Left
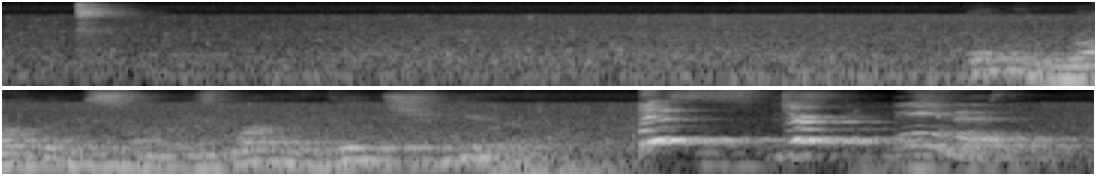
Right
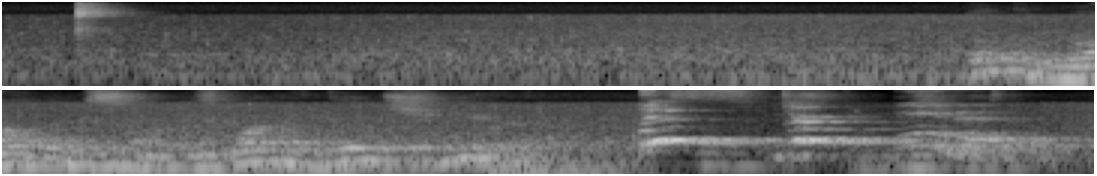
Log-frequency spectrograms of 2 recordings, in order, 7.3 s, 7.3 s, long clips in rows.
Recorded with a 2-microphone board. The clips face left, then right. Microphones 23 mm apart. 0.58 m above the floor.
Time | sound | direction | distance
0.2 | a clink | 60° right (ahead or behind) | 1.2 m
3.2 | a man speaking | 20° left (ahead or behind) | 1.9 m
5.8 | a shout | 35° left (ahead or behind) | 1.1 m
